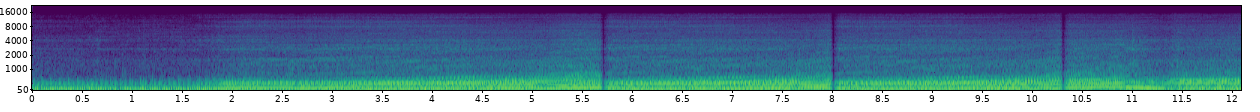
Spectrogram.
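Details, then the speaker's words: 1972 Honda CB750, after ignition parts, carburetor rebuild and plug cleaning: revving four-cylinder repeatedly cuts out in sharp gaps then recovers; suspected dirty contacts in the right handlebar control carrying ignition power, fix unconfirmed. "Well, this may or may not be the fix, but I started disassembling the right bar control because that is what ignition power runs through, and I feel like it had like dirty contacts."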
